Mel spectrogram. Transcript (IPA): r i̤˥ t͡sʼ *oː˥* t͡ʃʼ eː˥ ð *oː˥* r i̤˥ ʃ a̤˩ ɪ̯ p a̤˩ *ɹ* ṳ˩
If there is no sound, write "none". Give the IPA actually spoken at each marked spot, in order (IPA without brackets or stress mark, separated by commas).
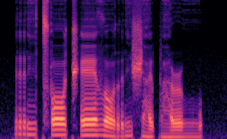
oː˥, oː˩, ɹ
